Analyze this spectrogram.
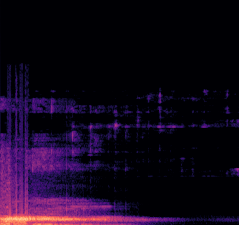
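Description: A young man groans sleepily.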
